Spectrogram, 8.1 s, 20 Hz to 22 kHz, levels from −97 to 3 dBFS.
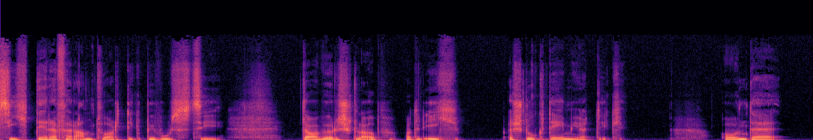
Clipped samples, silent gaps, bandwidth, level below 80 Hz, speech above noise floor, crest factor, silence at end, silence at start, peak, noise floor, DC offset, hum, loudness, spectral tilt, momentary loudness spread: under 0.1%; none; 16.5 kHz; -58 dBFS; 34 dB; 20 dB; 0.35 s; 0 s; -6 dBFS; -59 dBFS; under 0.1%; none; -25 LUFS; -5 dB/octave; 17 LU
